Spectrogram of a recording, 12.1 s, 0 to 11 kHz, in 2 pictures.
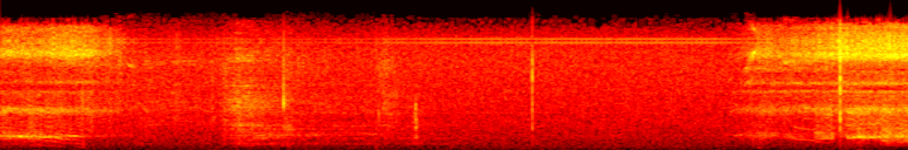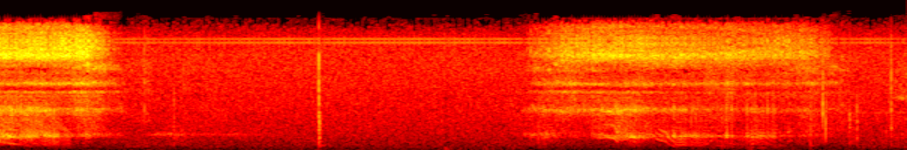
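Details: Loud, rattling snores on each inhalation, three breaths about five seconds apart (roughly 12 a minute), with quiet pauses between; ordinary snoring.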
